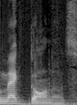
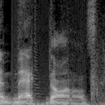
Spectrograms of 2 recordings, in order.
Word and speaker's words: McDonald's: E a pronúncia de McDonald's é isso aí, né? McDonald's. Não vai me falar Mac, MC Donald's, McDonald's, McDonald's, ok? Não vai falar isso lá fora.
